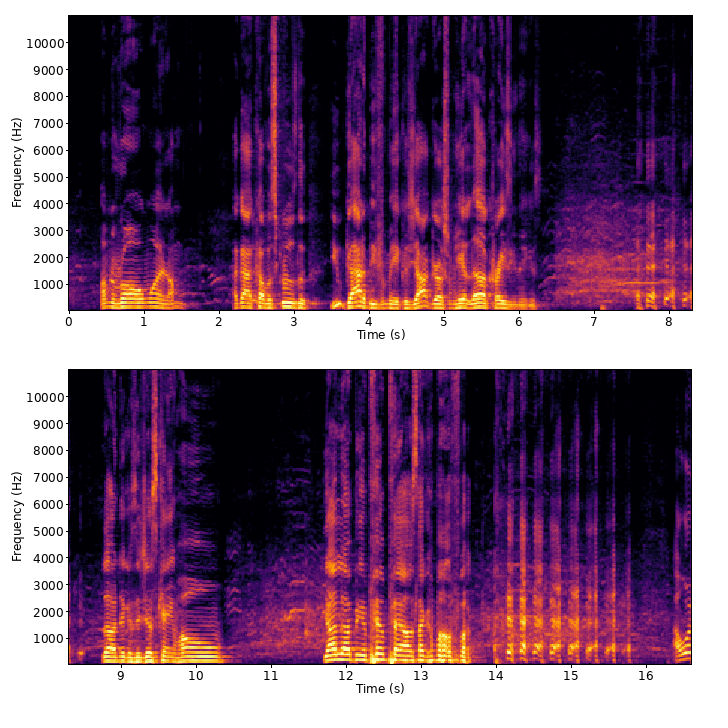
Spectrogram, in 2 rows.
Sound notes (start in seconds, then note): 6.3 cheering; 14.0 laughter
